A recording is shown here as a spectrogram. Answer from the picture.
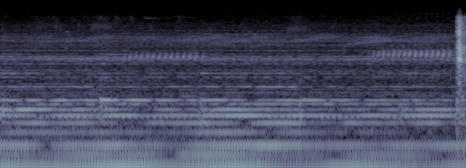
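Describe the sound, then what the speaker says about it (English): Chorus of frogs croaking and ribbiting in a swamp, a steady layered background with repeated pulsing croaks and a brief sharp sound at the end. "you see these frogs kind of all looking at you, and they're ribbiting to each other"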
